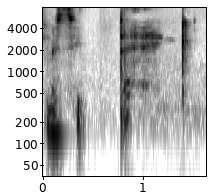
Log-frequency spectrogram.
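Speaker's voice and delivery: souffle, lent, à peine audible; lâcher l'indignation dans un souffle; indignation chuchotée. Retold or imitated. (indignation soufflée, lente)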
